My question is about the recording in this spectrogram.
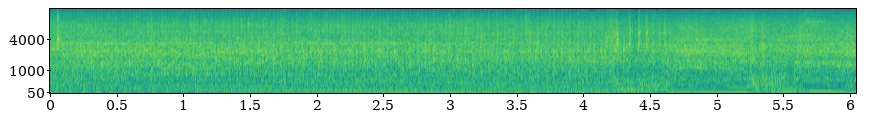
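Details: Nova Turbo misfire: choppy, lumpy idle with missing beats, then a short rev that stays rough and uneven; no clear cause identified.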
